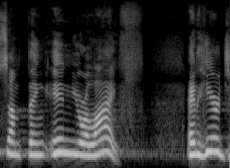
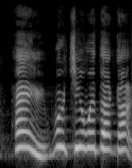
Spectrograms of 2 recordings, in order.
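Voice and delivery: put-on middle school girl voice, much higher pitched; 9 semitones higher, 6 dB quieter than usual. Retelling Peter's denial of Jesus, a girl questions Peter in a middle school girl voice. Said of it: "that's my middle school girl voice".

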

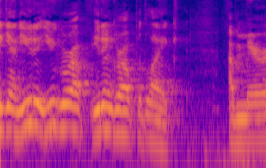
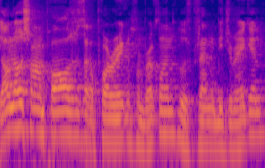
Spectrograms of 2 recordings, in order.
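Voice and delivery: usual speaking voice

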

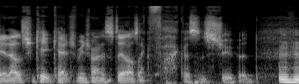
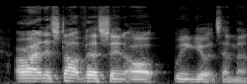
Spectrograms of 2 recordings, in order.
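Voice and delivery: put-on British accent; 4 semitones higher than usual. Imitating the other speaker making an excuse to a student: imitating the other speaker in a British accent. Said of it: "I went British when I was pretending to be you".

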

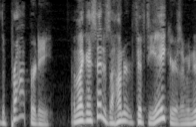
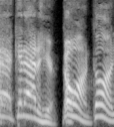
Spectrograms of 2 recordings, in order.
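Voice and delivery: shrill, very loud, high yelling shout; 11 semitones higher, 12 dB louder than usual. Retelling yelling at something moving in the dark: retelling own yelling. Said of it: "and I started yelling".

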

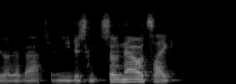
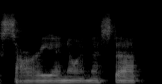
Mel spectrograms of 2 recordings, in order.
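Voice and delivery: put-on sad, timid dog voice, quieter; 6 dB quieter than usual. Voicing the dog's thoughts after it messed up: voicing the dog as sad and timid. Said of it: "kinda sits there all, like, sad, like, timid".

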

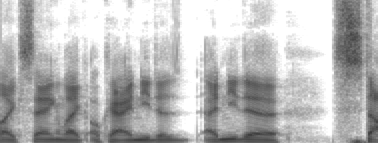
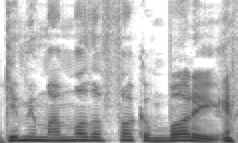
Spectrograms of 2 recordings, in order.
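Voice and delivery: loud, pitched-up hollering yell; 9 semitones higher than usual. Retell how a man on the table demanded his money, imitating someone yelling. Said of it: "he was just on the table yelling".

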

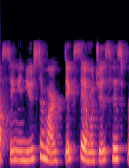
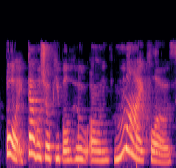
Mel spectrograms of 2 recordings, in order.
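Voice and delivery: very proud, drawn-out statement tone; 4 dB louder than usual. Dick speaks to Mrs. Thompson as she sews labels on his clothes, proudly. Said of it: "he said proudly".

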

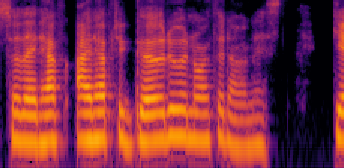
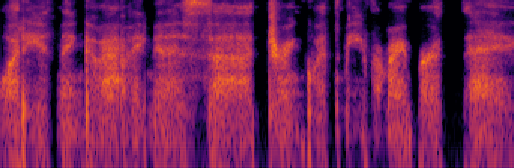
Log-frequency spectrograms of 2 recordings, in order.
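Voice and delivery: soft, breathy, barely audible ASMR whisper. Asked by another speaker to do a whisper, toasting a birthday: ASMR whisper. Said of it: "Do your whisper".

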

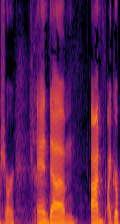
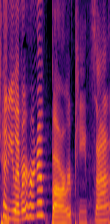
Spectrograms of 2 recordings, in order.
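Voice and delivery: high, very slow, stretched-out needling tone; 9 semitones higher, 3 dB louder than usual. Imitating someone defending the South Shore: Logan impression. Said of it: "that was a Logan impression".

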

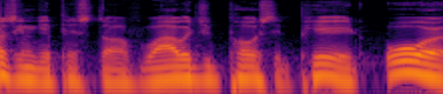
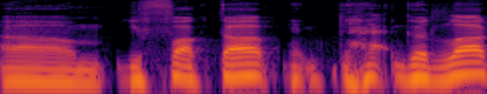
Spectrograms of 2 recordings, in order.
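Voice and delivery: usual speaking voice

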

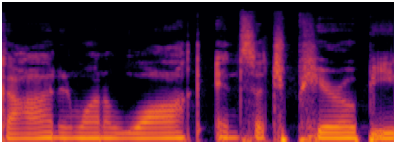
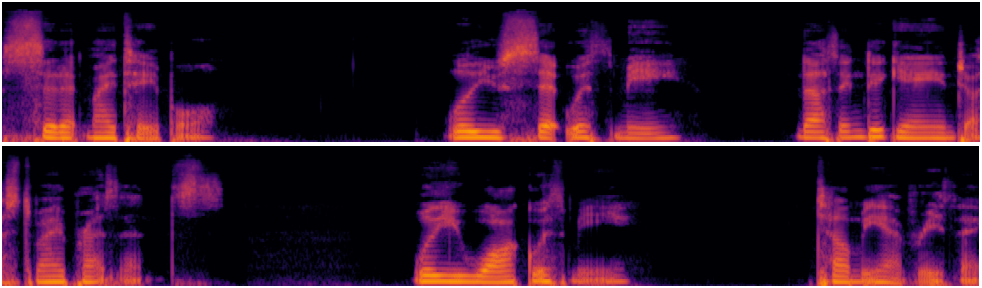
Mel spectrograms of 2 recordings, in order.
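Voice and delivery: voice holding back tears. Reading aloud a piece that came in last month; holding back tears. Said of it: "I'm like trying not to cry".

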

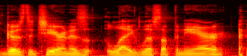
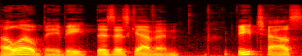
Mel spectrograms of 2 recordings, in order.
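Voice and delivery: robotic, robot-like speaking voice; 3 dB louder than usual. Retelling a board game where the phone rings, doing Kevin's robotic voice. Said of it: "As the robotic voice".

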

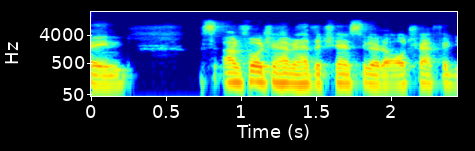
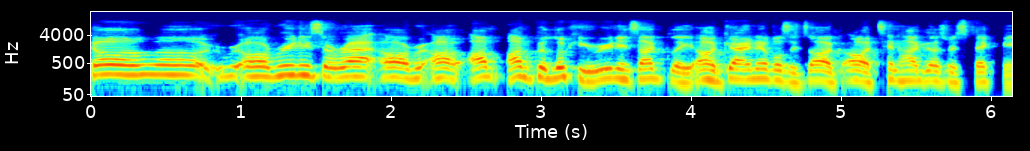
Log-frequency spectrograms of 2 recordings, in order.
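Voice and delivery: put-on weepy whine, high whiny crying voice; 7 semitones higher, 4 dB louder than usual. Mocking a struggling player's tv interview to listeners, mock crying. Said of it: "Crying like".

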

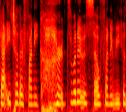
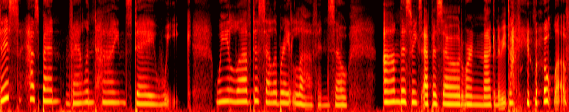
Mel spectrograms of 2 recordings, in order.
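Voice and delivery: slow, smooth, put-on romantic radio announcer voice. Podcast host introducing the Valentine's Day week episode, slow jazz romance radio voice. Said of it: "getting into like one of those slow jazz romance radio station voices".

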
